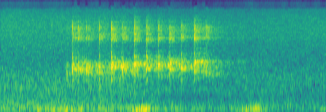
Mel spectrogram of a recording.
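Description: An American crow gives one dry, rapid rattle of clicks lasting about a second, over a low background rumble.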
